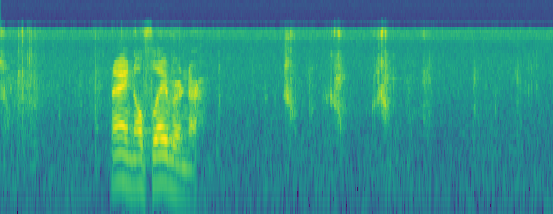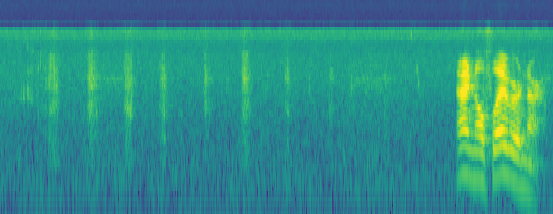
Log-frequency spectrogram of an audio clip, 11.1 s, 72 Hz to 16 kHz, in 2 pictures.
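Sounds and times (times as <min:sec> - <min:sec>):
person crunching potato chips: 0:02.7 - 0:08.5.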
